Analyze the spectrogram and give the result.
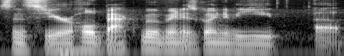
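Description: This man has a very deep, low pitch. He talks at a fairly quick pace. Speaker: fitness vlogger. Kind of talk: tutorial. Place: home room. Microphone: webcam.

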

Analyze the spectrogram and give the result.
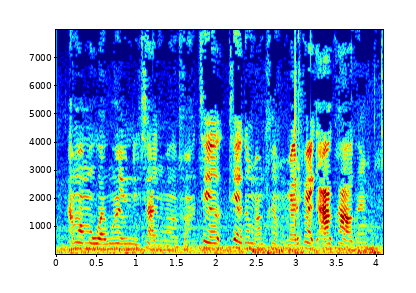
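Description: A woman speaks with a dry, echo-free sound amid loud background noise. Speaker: vlogger. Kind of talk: casual vlog chat, storytelling. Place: car.

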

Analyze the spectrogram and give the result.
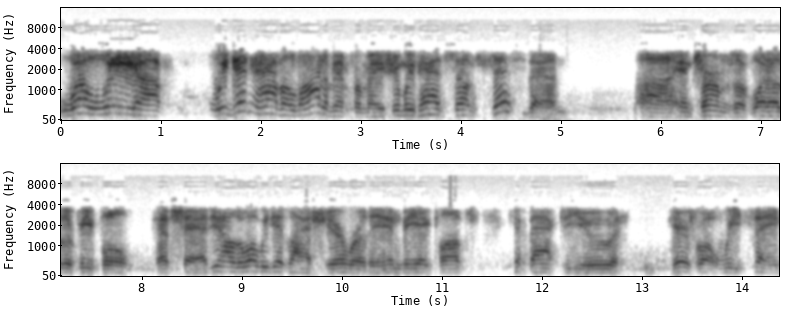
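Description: Over light background noise, a man talks at a fairly slow pace in a dry sound with no echo. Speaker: basketball coach. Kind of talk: interview answer. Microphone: phone line.

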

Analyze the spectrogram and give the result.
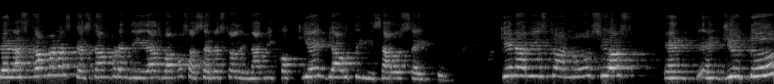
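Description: With an animated tone and ordinary pitch variation, a woman speaks at an extremely high pitch and moderate pace, with audible room echo and a quiet background. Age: 40s. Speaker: direct sales entrepreneur. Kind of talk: sales pitch. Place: home room. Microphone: video call.

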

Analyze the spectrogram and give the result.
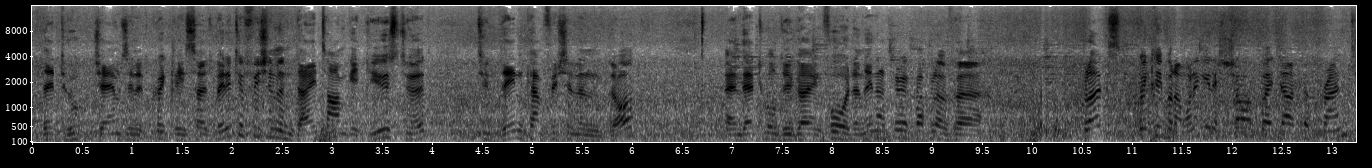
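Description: A man at a fairly quick pace against loud background noise. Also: dry sound with no echo. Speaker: presenter. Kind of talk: tutorial. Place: waterside.

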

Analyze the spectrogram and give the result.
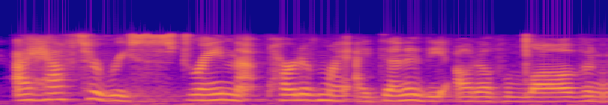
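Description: A woman talks while noticeable noise runs in the background. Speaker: public commenter at council meeting. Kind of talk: public comment.

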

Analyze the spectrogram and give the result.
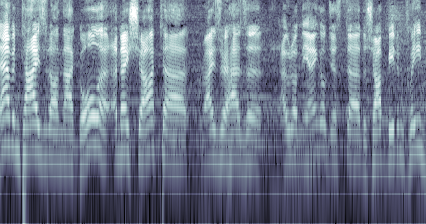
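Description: A man's raised, projected voice, high in pitch with ordinary variation, moderate pace, dry sound with no echo, light background noise. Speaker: hockey colour commentator. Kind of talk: live hockey colour commentary, analysing plays between goals. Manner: conversational, filler-heavy, with hesitations. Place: stadium. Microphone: headset.

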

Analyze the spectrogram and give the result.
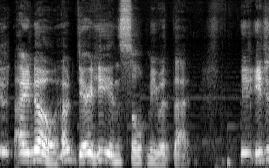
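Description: The clip has a natural reading voice. It is heard throughout.

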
